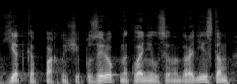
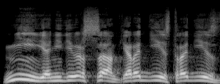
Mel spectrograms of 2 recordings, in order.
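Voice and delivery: put-on much higher, louder panicky young man; scared radio operator; 4 dB louder than usual. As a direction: blurt it out in terror. Голос перепуганного радиста. (испуганный пленный радист, высоко и громко)

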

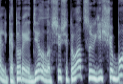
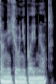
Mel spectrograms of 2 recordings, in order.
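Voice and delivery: ordinary delivery

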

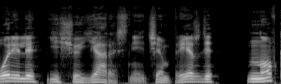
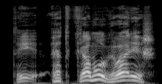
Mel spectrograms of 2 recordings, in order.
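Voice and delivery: higher, louder shout; a sharp challenging cry; 6 semitones higher, 4 dB louder than usual. A narrator's reading. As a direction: William yelling back at the others. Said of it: "крикнул Вильям".

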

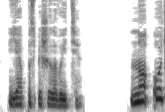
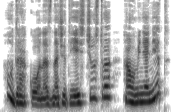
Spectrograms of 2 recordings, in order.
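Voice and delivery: higher and louder, bitter question; indignant; 4 semitones higher, 4 dB louder than usual. Acted. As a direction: demand it, hurt and angry. Fiancée quarrels.

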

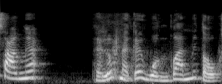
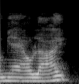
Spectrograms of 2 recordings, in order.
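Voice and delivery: usual speaking voice

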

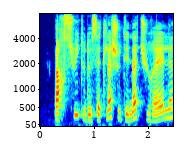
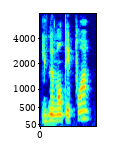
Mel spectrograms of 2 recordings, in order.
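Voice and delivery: usual speaking voice

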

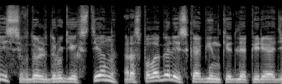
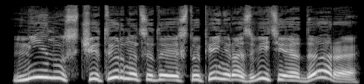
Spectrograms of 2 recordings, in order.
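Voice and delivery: higher, slow, disbelieving; woman clerk voice; 8 semitones higher, slower than usual. Acted. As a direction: read it out slowly, higher. Clerk reads out result.

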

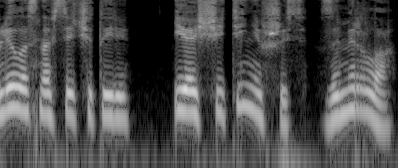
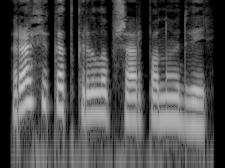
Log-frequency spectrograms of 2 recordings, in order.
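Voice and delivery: plain reading voice

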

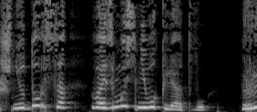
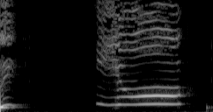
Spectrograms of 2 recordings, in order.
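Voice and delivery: tiny high squeak of a small creature; squeaky toy voice; 12 semitones higher than usual. A narrator's reading. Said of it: "пропищал комок".

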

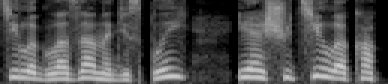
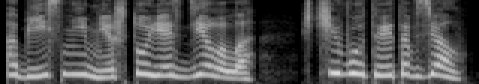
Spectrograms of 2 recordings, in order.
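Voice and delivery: higher, pleading and upset; a desperate girlfriend, higher; heroine desperate; 7 semitones higher than usual. Acted. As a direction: demand an answer through despair.

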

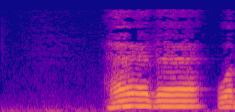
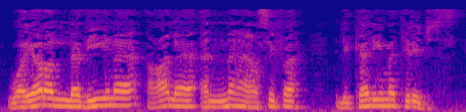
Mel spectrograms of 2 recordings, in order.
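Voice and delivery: usual speaking voice

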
